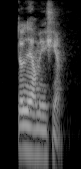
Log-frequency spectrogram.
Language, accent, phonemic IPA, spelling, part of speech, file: French, France, /tɔ.nɛʁ me ʃjɛ̃/, tonnerre mes chiens, phrase, LL-Q150 (fra)-tonnerre mes chiens.wav
- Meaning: expression of anger, pain, or surprise: darn it, dang it, damnit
